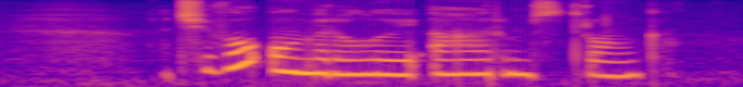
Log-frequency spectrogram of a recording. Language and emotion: Russian, neutral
